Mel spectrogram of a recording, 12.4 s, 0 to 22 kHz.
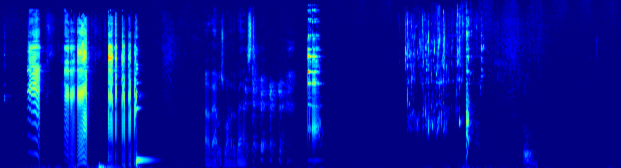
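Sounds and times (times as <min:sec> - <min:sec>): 
cork squeaking out of a bottle: 0:00.6 - 0:03.0
speech: 0:04.4 - 0:05.9
laughter: 0:04.9 - 0:05.8
glass clinking: 0:06.2 - 0:06.5, 0:08.1 - 0:09.7
drink splashing and gurgling into a glass: 0:08.0 - 0:09.7.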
